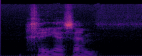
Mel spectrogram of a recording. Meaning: mobile phone, cellphone
- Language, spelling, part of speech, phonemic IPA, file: Dutch, gsm, noun, /ɣeː.ɛsˈɛm/, Nl-gsm.ogg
